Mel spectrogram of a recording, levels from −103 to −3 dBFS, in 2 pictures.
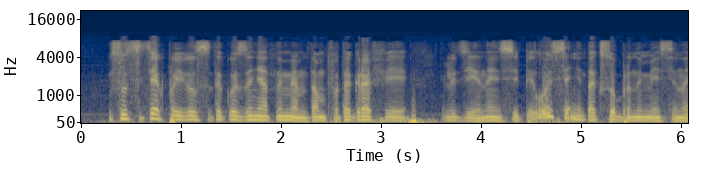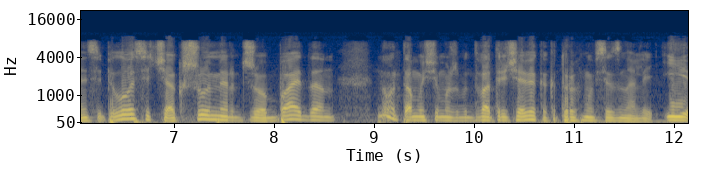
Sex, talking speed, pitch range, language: male, 165 wpm, 100-140 Hz, Russian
